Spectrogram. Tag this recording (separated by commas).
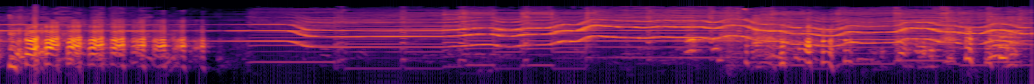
Music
